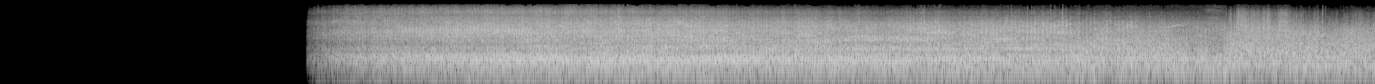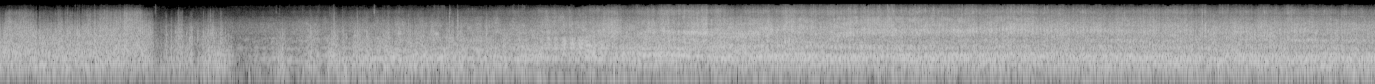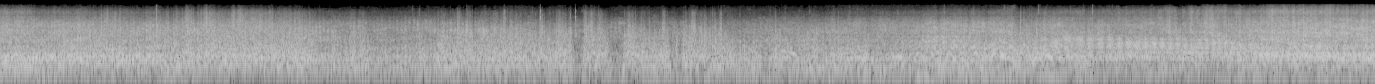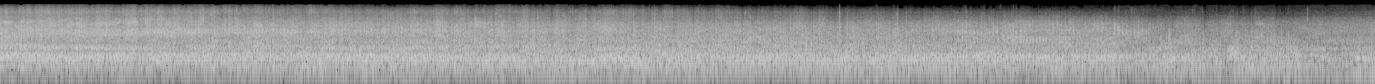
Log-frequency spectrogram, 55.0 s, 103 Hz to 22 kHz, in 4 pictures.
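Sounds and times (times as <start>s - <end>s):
race car engines droning: 3.1s - 55.0s.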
